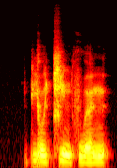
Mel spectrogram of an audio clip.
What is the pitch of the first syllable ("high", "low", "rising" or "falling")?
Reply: falling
